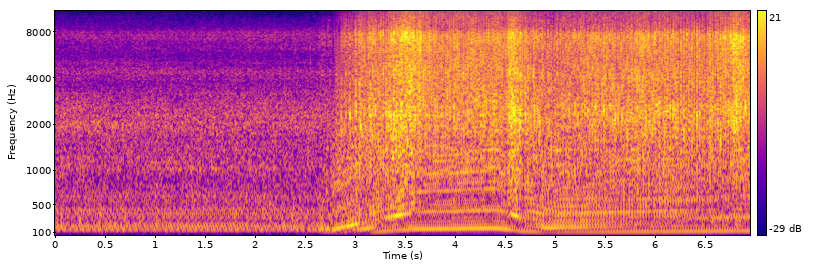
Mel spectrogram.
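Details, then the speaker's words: Lincoln with rebuilt automatic transmission, run with mass air flow sensor unplugged: revs jump and climb without the car pulling harder, hanging flat like a boat; transmission slipping. "Holy shit, it shifts hard. Just kidding, it's slipping. Sounds like a boat."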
